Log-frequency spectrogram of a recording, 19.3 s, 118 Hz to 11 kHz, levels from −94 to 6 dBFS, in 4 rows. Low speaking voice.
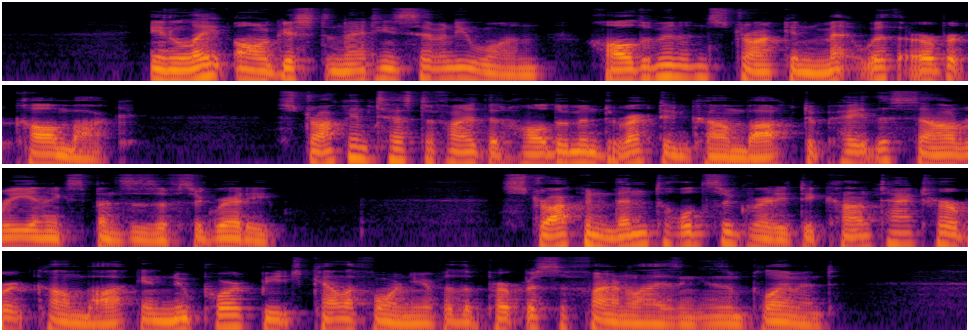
Yes: low, 105 Hz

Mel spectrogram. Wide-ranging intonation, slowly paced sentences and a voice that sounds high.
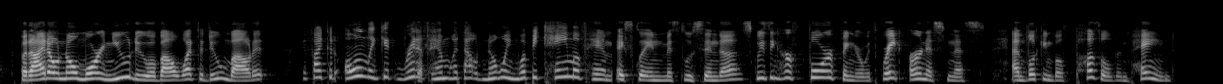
No: wide, 6.2 semitones; fast, 205 wpm; high, 245 Hz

